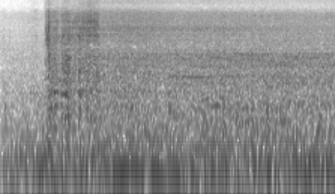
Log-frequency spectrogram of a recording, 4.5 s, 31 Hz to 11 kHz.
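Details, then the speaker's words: Suzuki SX4 petrol/CNG car that long-cranked, misfired and wouldn't rev on petrol after sitting 3–4 months; fixed with new fuel pump, cleaned tank, throttle body and spark plugs: quick crank, catches first try into smooth steady idle. "एकदम बरोबर है य भी सिर्फ इसमें fuel pump का problem था तो इसका हमने फ्यूल बम चेंज किया"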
